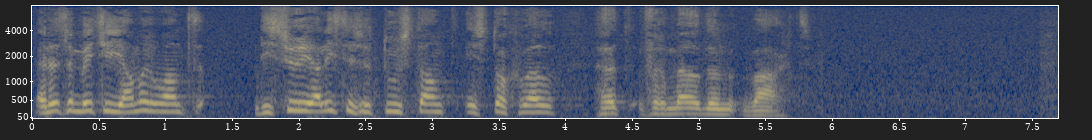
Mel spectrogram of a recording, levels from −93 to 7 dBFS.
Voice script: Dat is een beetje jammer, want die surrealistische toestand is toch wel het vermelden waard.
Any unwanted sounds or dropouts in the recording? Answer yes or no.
no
